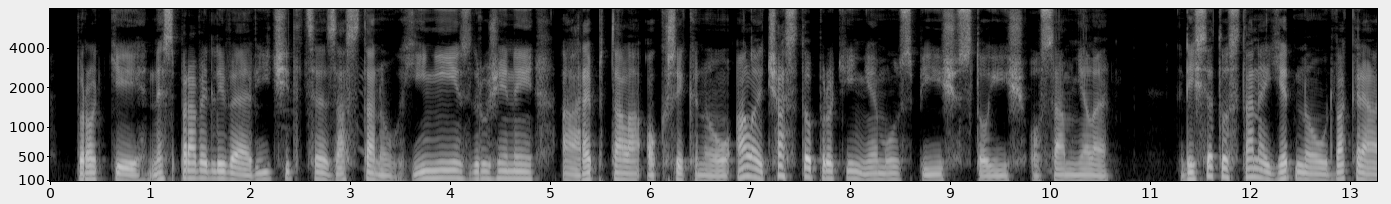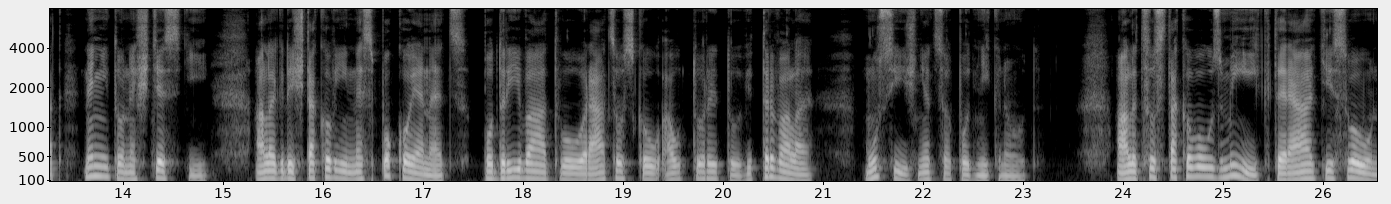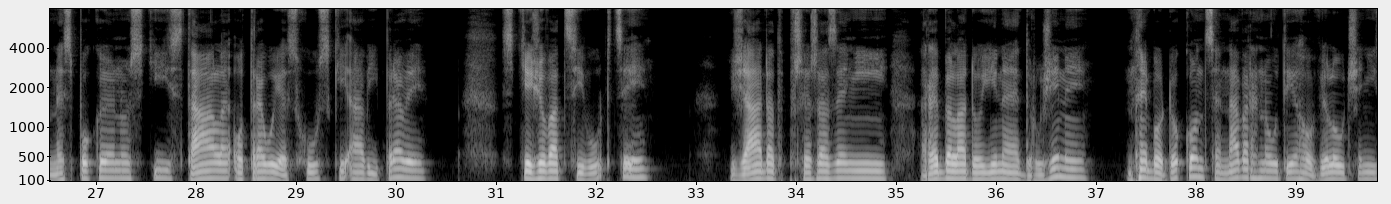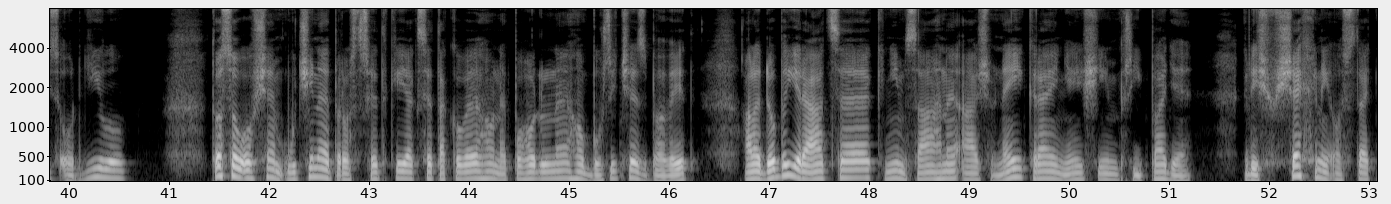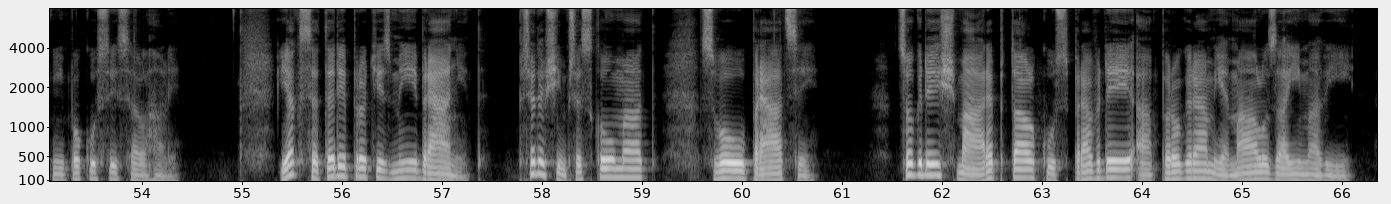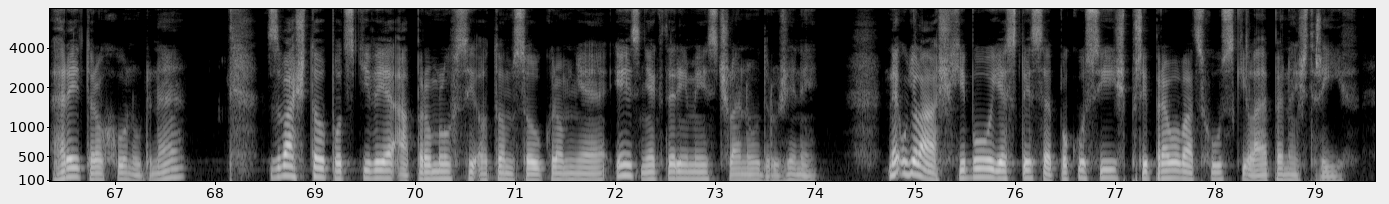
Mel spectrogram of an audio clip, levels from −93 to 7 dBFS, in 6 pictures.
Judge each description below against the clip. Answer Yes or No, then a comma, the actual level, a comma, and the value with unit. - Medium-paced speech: No, slow, 110 wpm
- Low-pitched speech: Yes, low, 120 Hz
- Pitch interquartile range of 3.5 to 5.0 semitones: Yes, average, 4.0 semitones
